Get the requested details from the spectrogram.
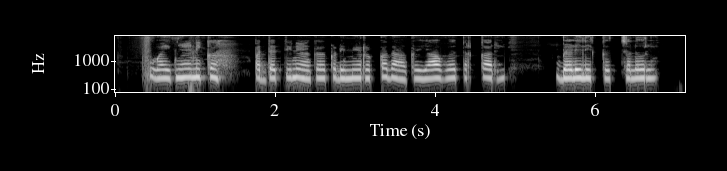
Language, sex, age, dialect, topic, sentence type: Kannada, female, 18-24, Dharwad Kannada, agriculture, question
